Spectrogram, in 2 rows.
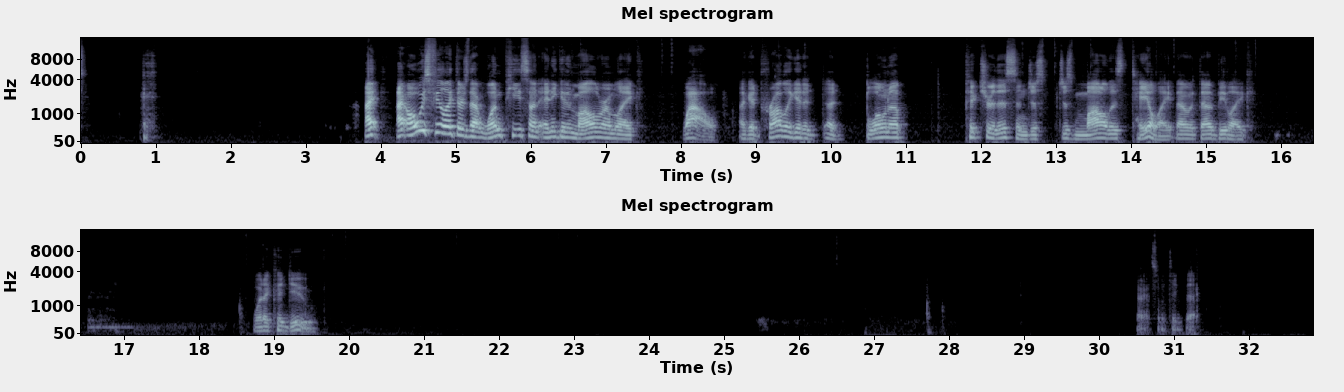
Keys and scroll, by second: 0.6 alt+s, 5.9 m, 8.5 space, 8.9 e, 11.4 super+z, 17.6 space, 18.0 e, 24.8 super+z, 24.9 super+z, 27.7 alt+space, 31.6 m.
